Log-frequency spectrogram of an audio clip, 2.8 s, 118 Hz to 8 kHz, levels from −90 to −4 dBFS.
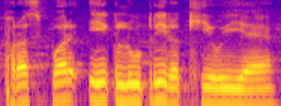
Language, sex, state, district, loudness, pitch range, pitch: Hindi, male, Uttar Pradesh, Shamli, -13 LUFS, 120-150 Hz, 140 Hz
